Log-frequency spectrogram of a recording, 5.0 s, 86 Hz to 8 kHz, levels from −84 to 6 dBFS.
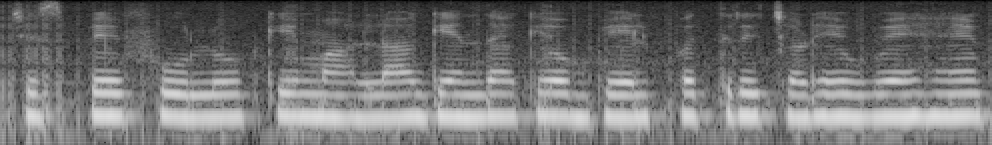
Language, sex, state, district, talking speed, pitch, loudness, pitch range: Hindi, female, Uttar Pradesh, Lucknow, 145 wpm, 210 Hz, -14 LUFS, 210-215 Hz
